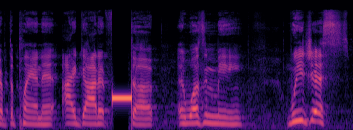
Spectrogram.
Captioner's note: beep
